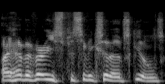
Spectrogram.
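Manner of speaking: put-on frog-like character voice, high and froggy. Impression of a father searching for his daughter, in Kermit the Frog voice. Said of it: "impression of an impression".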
